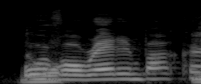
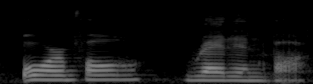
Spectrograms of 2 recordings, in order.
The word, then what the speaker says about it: Orville Redenbacher: Orville Redenbacher? Yeah, say it again. Orville Redenbacher.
